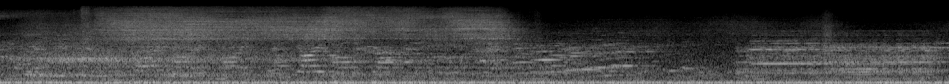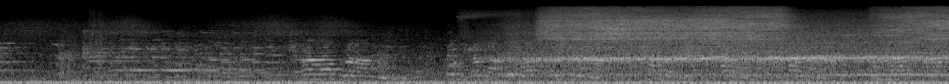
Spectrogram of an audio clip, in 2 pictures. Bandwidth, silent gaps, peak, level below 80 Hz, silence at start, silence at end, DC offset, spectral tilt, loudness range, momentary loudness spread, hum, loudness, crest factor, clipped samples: 16.5 kHz; none; -10 dBFS; -34 dBFS; 0 s; 0 s; under 0.1%; -3 dB/octave; 8 LU; 10 LU; none; -26 LUFS; 16 dB; under 0.1%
